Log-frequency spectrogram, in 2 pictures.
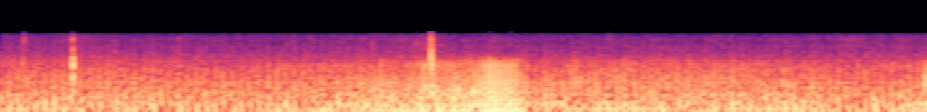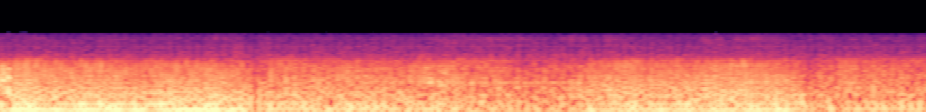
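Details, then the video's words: Domestic cat Alfie purrs continuously, a low buzzing rumble rising and falling in breath-like cycles every few seconds, with a couple of brief faint clicks early on. "My cat Alfie slide show with his purr"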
